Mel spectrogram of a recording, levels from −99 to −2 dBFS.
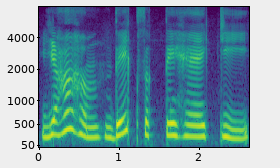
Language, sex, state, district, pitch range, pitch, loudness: Hindi, female, Himachal Pradesh, Shimla, 230-270 Hz, 245 Hz, -14 LUFS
